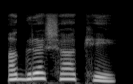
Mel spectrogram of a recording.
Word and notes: ಆಕರ್ಷಕ: ākarṣaka

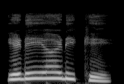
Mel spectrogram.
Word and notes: ಎಡೆಯಾಡಿಕೆ: kannada

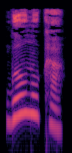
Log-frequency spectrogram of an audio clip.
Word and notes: ಗೋಮುಖ: gō mukha

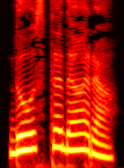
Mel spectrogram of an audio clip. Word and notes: ದೋಸ್ತುದಾರ: Kannada

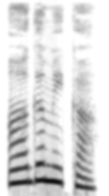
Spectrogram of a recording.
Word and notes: ಆಗಾಮಿಕ: āgāmika

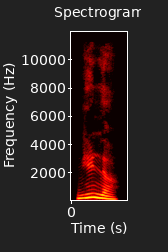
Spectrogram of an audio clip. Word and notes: ಡಿಳ್ಳ: Kannada; ḍiḷḷa

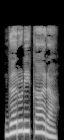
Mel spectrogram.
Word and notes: ಗರುಡಿಕಾರ: garuḍikāra

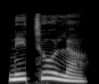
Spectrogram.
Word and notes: ನಿಚ್ಚಲು: niccalu; Kannada

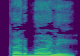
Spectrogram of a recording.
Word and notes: ಕುರಿಬಳ್ಳಿ: kurin baḷḷi

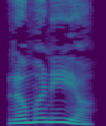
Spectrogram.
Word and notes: ರಮಣ್ಯ: ramaṇya

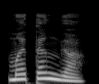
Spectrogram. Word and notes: ಮತಂಗಿ: Kannada

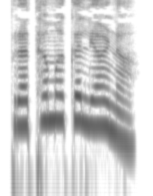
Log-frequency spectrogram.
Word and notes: ಪ್ರಥಮಕಲ್ಯಾಣ: prathama kalyāṇa

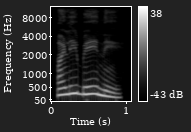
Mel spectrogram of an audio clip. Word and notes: ಅಳುಬೇನೆ: aḷubēne

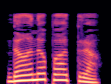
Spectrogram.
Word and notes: ದಾನಪತ್ರ: dāna patra

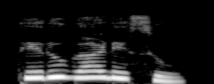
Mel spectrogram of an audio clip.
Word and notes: ದೊರೆಗೆಡಿಸು: doregeḍisu; Kannada

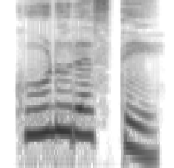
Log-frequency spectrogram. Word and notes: ಕೂಡುರಸ್ತೆ: kannada

